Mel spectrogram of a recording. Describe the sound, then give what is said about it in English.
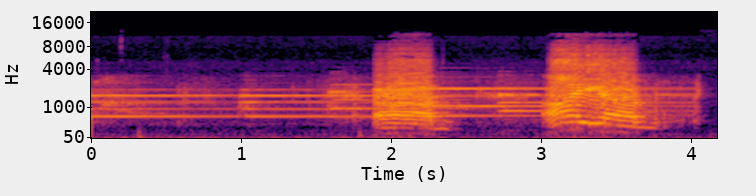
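A clock chimes a run of sustained, ringing bell tones that step in one after another and hang in the air, while a person speaks over it in two brief bursts. “That was my clock.”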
